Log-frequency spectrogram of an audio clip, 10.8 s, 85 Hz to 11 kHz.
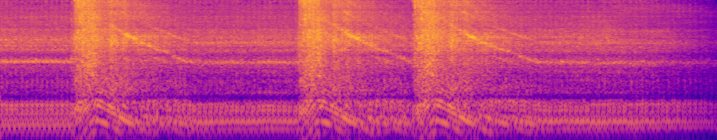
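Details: Brand-new 2023 Triumph Thruxton RS with Predator Carbon exhausts just fitted; steady, lumpy twin idle with three quick, clean throttle blips rising and falling smoothly. Normal running.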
